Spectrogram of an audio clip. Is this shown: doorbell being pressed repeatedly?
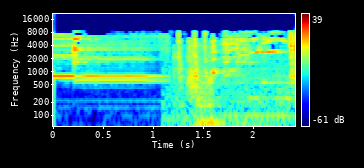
yes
